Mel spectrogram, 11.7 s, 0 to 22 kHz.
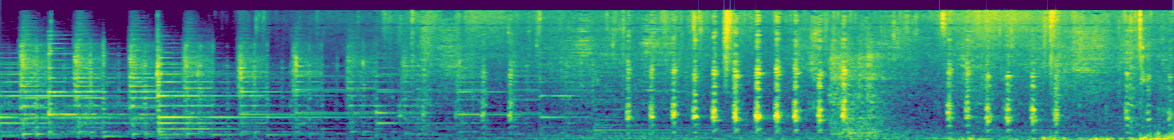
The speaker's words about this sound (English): So that's one of our roosters. We have two pretty nice roosters here on the farm, along with about 12 hens.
